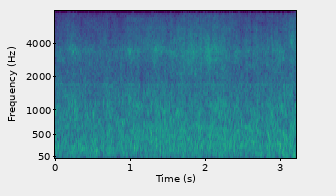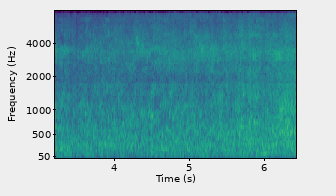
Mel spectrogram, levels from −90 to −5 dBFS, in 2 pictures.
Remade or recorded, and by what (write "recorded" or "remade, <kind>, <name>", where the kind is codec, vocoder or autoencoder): remade, codec, HILCodec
